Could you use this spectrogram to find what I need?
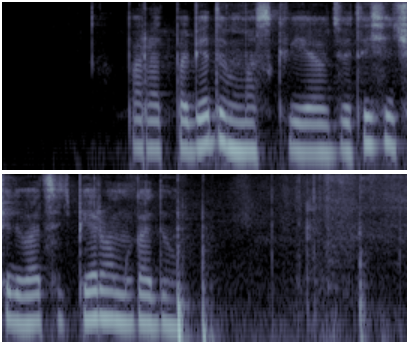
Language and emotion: Russian, neutral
